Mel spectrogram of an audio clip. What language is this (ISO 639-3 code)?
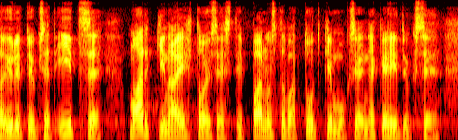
fin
